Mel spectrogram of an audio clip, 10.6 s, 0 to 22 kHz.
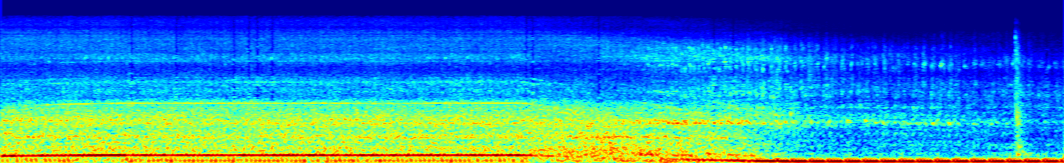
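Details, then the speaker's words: Dennis Dart SLS bus Project 114, diesel, warmed up idling 10–15 minutes after removing part of fuel system: full-throttle pull with uneven stumbling beat, then lumpy idle; misfire remains but much improved, owner suspects a rear injector. "you see that there was still a misfire in there although it's a massive Improvement to what we were getting so we are on the right course for the problems"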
